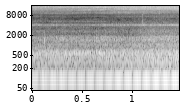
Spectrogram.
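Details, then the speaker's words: Home nebulizer compressor running during a demonstration for a boy with a slight cough, nebulizing water rather than medicine: a steady low motor drone with a pulsing hum. "یہ نیبولائزیشن ہو رہی ہے جی، یہاں بھی دکھائیں، 1 minute یہاں چھوڑیں ذرا. یہ پانی ہے، جب تک پانی ختم نہ ہو ہم یہ کرتے رہیں گے."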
